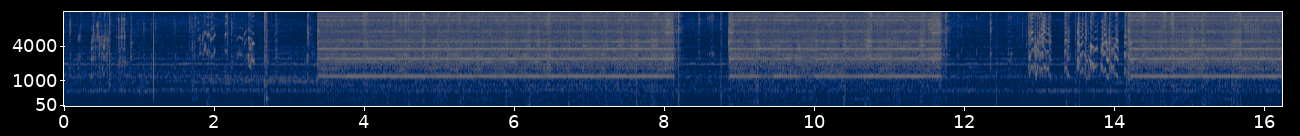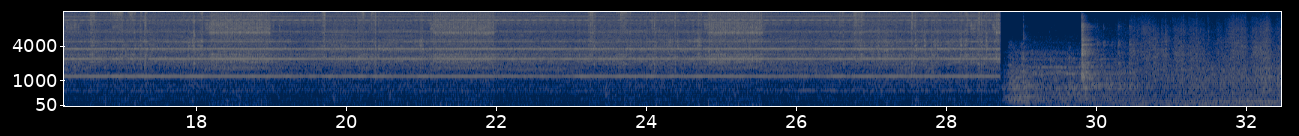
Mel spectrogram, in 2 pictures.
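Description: Drill press running with a steady high-pitched whine while a Forstner bit bores overlapping holes to clear out a mortise in a wooden workbench leg. The sound starts about three seconds in, drops out twice briefly, and stops abruptly just before the end.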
